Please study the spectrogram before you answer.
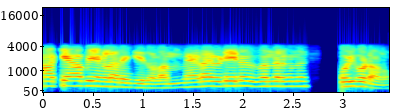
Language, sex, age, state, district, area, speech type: Malayalam, male, 18-30, Kerala, Wayanad, rural, conversation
